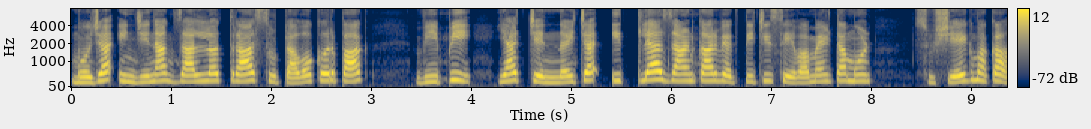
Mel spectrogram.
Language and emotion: Goan Konkani, happy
